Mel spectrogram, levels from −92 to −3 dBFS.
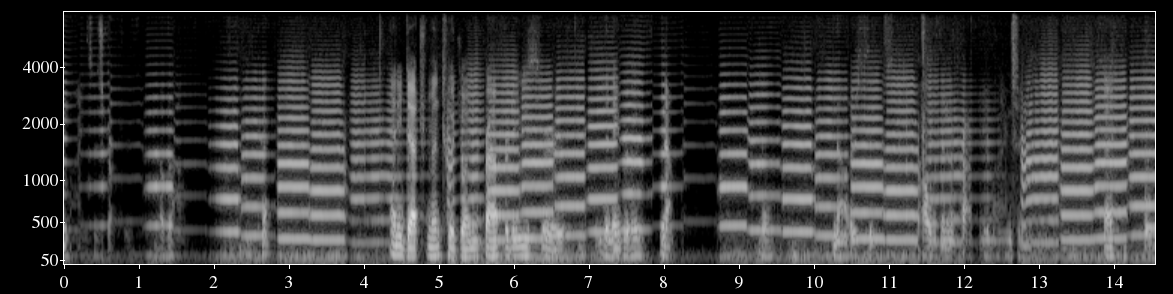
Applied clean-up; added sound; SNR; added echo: neural mask model RNNoise.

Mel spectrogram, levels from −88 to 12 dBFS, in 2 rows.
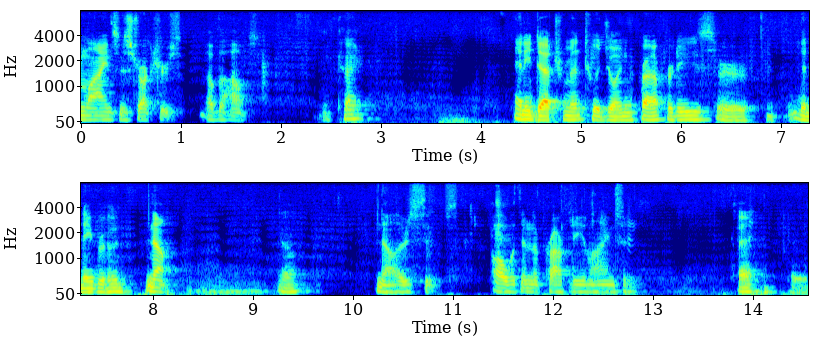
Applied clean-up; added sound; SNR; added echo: neural mask model Resemble Enhance denoiser.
